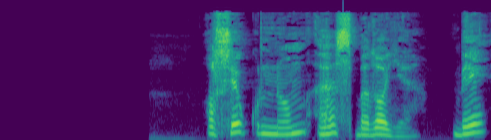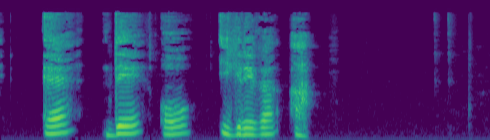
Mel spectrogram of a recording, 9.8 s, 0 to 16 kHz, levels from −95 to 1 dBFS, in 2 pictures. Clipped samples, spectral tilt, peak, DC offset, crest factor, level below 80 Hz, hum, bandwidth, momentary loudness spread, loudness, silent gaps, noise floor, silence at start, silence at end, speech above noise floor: under 0.1%; -2 dB/octave; 0 dBFS; under 0.1%; 26 dB; -64 dBFS; none; 11.5 kHz; 16 LU; -21 LUFS; none; -79 dBFS; 2.1 s; 1.8 s; 57 dB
